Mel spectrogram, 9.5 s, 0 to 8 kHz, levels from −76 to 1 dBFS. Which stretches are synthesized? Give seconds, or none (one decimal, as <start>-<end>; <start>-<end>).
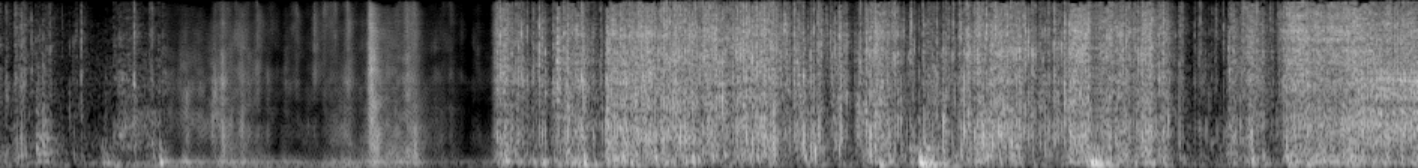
1.1-3.3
